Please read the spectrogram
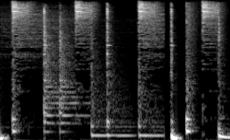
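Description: Forró pisadinha music in an instrumental passage led by a drum kit, with snare, kick drum and cymbal hits over a low bass line.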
